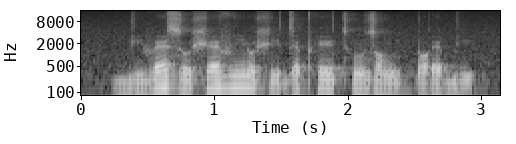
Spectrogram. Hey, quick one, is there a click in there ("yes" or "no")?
no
